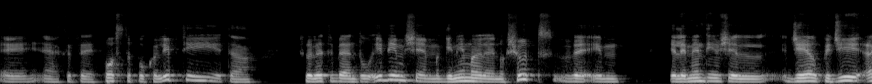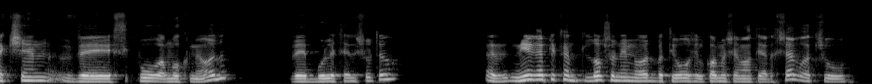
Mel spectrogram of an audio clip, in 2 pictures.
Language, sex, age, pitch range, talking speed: Hebrew, male, 30-49, 130-160 Hz, 125 wpm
